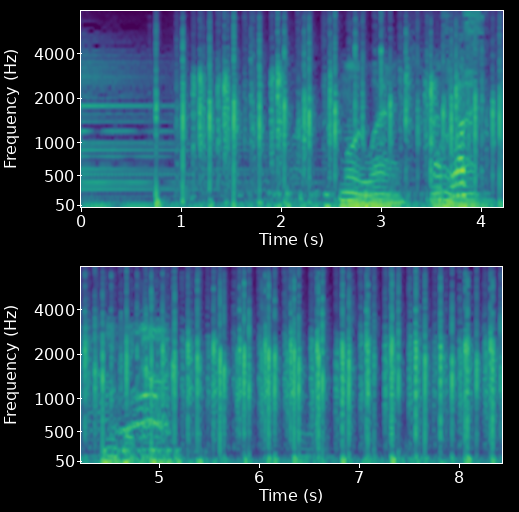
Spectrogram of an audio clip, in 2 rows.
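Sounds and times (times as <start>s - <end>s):
applause: 0.8s - 8.4s
speech: 2.7s - 5.3s.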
